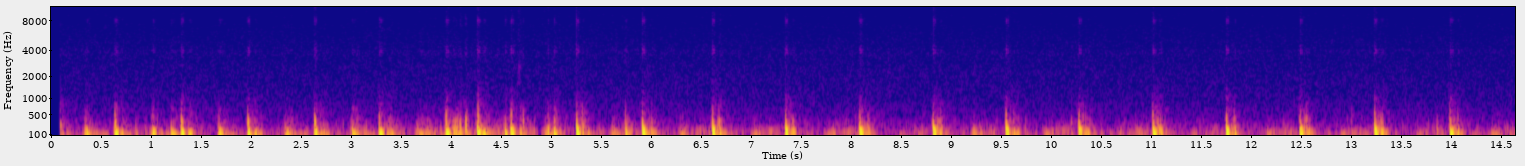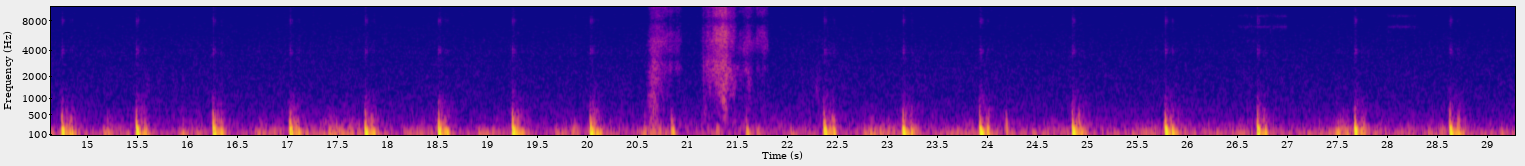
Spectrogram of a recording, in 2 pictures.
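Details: Heart sounds recorded during a breath-hold under pressure: steady, regular heartbeat thumps at about 80 beats a minute.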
